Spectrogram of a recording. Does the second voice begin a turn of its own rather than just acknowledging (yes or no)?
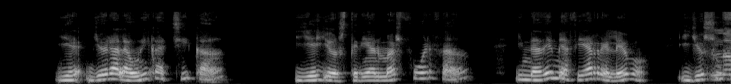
no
